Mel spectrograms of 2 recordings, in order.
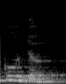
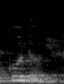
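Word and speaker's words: could: एल को नहीं पढ़ना एल को नहीं पढ़ना है केवल पढ़ेंगे कुड एल को छोड़ देना है कुड इसी प्रकार वुड इसी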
